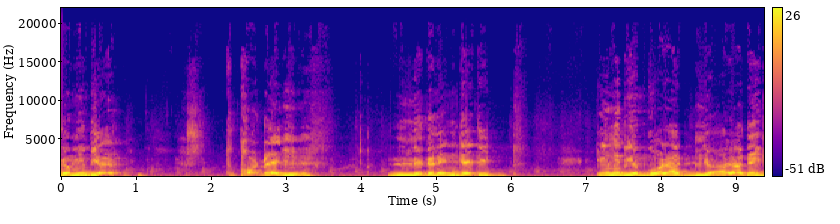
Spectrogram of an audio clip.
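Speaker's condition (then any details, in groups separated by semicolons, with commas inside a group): Cerebral palsy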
